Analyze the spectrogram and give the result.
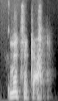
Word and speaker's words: Michkov: Michkov. – Michkov? – Okay. Gotta excuse me. – no problem. Michkov.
